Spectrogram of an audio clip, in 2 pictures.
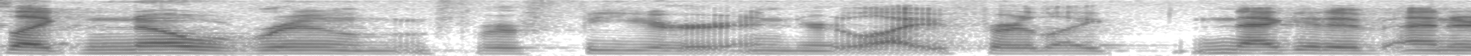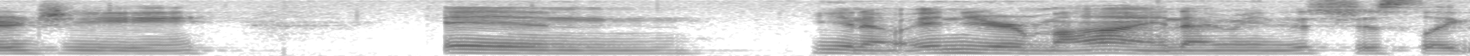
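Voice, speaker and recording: A woman's voice: deep voice, vocal fry, clean tone. A young woman, a college student, introducing herself casually with lots of ums and likes. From Belgium. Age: young adult. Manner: chatty, many ums and likes.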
